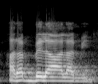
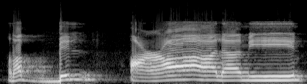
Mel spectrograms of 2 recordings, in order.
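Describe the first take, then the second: First: Unstretched 'رب العالمین', no throaty ع; wrong recitation. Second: Slow 'رب العالمین' with long throaty ع; correct clear ain. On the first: Teacher repeats people's mistake, mistaken recitation. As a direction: run 'رب العالمین' together with plain a. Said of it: "کتنی بڑی mistake ہوتی ہے". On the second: Teacher shows how to read it, slow correct recitation. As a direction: split 'رب العالمین' and stretch each long vowel. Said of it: "پڑھنے کا طریقہ کیا ہے". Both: Shown as a demonstration.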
